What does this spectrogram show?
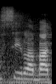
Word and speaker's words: sílaba: Olha aqui a força. Sílaba. O si, ele é falado com mais intensidade.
